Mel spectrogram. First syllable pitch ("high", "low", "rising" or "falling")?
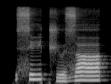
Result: high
